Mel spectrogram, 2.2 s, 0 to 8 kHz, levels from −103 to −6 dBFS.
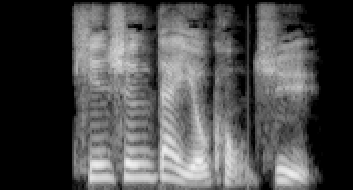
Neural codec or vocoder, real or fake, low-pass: none; real; 7.2 kHz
